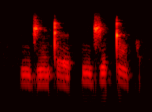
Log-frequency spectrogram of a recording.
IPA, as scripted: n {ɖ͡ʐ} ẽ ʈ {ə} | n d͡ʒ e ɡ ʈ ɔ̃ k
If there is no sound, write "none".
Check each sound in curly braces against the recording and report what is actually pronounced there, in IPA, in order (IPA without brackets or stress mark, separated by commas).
d͡ʒ, ə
